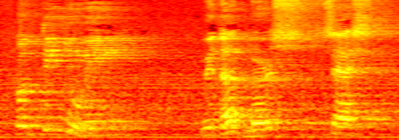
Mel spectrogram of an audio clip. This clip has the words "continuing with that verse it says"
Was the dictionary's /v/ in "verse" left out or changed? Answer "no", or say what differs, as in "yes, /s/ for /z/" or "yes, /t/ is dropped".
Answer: yes, /b/ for /v/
